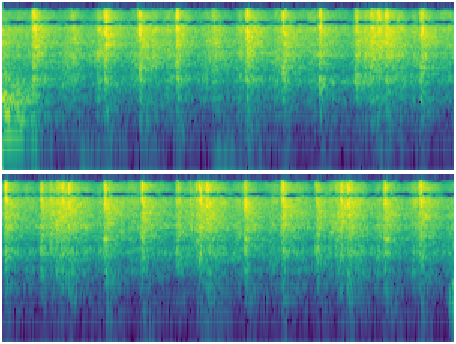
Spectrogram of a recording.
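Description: A pair of handmade rawhide maracas shaken in a steady rhythm, about four crisp strokes a second, the right hand adding the doubled or tripled ornament of the triplet riff.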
